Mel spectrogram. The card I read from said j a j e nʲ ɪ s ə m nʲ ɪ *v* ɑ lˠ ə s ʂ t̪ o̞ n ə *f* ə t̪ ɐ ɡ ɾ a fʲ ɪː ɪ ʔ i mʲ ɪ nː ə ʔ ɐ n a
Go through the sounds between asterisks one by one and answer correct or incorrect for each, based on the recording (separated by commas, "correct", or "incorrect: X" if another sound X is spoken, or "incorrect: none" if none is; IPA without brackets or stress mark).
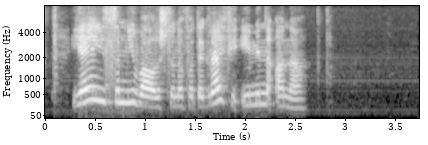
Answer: correct, correct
